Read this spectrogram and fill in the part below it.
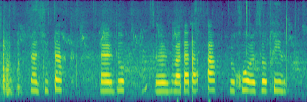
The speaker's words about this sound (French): C'est elle que vous entendez dans son jardin avec ses poules.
